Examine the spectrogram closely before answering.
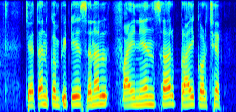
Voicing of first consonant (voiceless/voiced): voiceless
